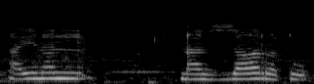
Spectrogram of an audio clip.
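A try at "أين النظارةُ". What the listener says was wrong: Ainan nadaratu. Okay, so with few letters like the noon, the lam also will get skipped. Will become Ainan nadaratu.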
